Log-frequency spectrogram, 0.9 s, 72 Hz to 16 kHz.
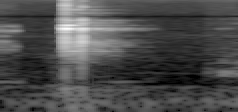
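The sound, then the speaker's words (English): A single bright, crisp clink of drinks, one a 24-ounce Old English malt liquor, knocked together in a toast, with a short ringing tail that fades quickly into quiet, and faint murmuring at the very end. “Hold on, cheers, yo.”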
